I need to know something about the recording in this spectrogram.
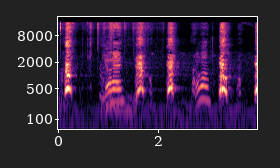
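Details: Two Alabama dogs give a run of short harmonic barks about every half second, mixed with longer, drawn-out rising and falling whine-like sounds or voices.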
